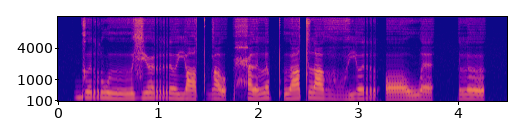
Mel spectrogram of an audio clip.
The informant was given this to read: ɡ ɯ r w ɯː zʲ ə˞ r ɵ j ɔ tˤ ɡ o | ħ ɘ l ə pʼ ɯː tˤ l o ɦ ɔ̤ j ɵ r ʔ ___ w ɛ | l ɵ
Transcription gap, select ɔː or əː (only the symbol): ɔː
